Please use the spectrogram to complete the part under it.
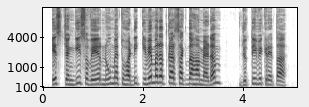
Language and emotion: Punjabi, happy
